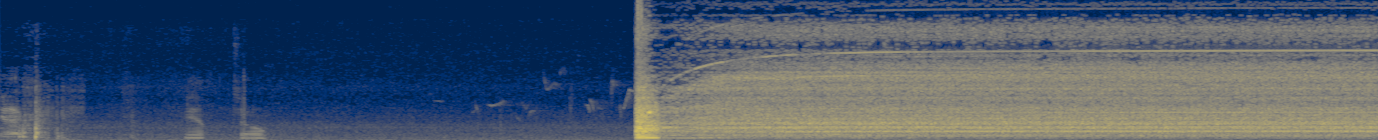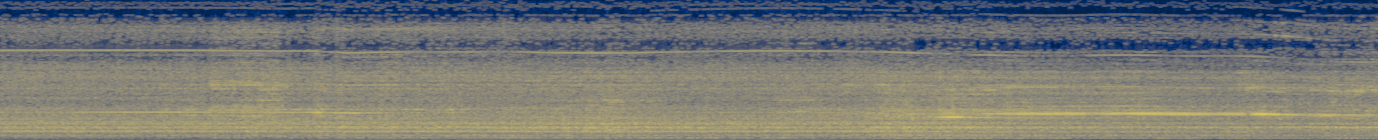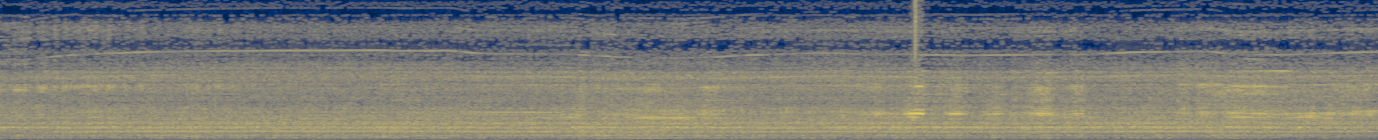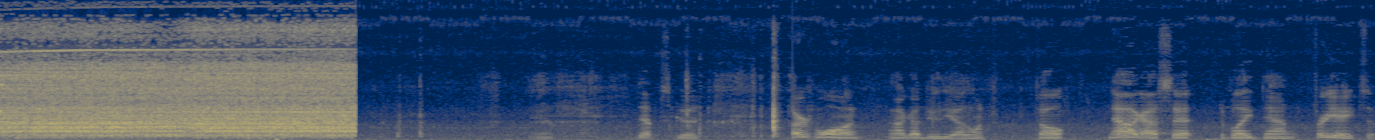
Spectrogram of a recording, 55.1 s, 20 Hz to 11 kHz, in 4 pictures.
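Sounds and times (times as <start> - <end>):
saw blade cutting wood: 6.4 - 44.9
table saw motor whine: 6.4 - 44.9.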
